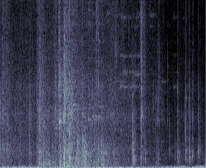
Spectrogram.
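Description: A heavy cardboard box packed with clothes is yanked out of a tightly stacked pile: a sharp knock, then about half a second of crunching and scraping of cardboard and plastic bags, and a few more knocks as it comes free. It sounded a lot worse than expected.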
